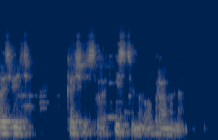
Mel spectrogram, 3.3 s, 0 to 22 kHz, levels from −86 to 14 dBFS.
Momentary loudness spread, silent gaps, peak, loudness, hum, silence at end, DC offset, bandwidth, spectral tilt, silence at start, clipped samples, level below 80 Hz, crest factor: 13 LU; none; -24 dBFS; -40 LUFS; none; 0.5 s; under 0.1%; 11.5 kHz; -4 dB/octave; 0 s; under 0.1%; -78 dBFS; 18 dB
